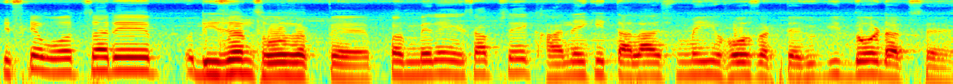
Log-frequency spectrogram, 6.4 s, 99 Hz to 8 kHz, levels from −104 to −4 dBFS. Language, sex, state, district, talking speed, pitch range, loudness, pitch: Hindi, male, Maharashtra, Mumbai Suburban, 210 wpm, 150-175 Hz, -14 LUFS, 165 Hz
